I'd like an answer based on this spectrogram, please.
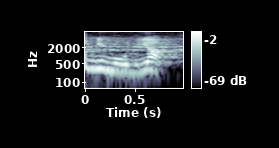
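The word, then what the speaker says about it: pneumonia: एक तरह से तो निमोनिया पी is silent always पर पी हम लिखते हैं निमोनिया निमोनिया निमोनिया P silent है तो इन दोनों में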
